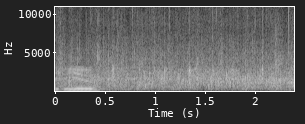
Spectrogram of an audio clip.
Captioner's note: applause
